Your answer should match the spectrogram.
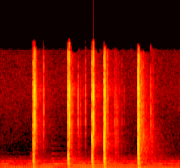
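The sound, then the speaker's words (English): Five soft knocks on a door in an uneven, unhurried rhythm, light, with a quiet steady hum in the background and no voices. “I think this is what Jesus' knock could sound like.”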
